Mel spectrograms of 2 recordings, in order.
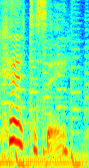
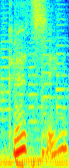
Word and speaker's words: curtsy: How do you courtesy? Curtsy.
